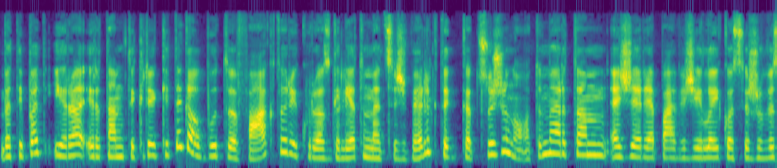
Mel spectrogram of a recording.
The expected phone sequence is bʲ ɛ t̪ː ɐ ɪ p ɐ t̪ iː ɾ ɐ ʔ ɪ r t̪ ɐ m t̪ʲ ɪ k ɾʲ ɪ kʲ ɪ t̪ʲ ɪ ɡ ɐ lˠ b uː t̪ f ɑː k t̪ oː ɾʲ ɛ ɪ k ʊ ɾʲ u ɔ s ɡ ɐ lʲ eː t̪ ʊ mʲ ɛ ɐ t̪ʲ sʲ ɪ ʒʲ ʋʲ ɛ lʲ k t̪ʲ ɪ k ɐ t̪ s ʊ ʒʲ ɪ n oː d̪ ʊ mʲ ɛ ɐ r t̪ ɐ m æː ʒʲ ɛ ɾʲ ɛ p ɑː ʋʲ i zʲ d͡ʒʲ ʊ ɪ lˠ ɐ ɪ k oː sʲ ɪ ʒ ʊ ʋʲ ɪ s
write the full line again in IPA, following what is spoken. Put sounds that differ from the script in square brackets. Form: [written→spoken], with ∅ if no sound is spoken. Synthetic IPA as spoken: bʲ ɛ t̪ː ɐ ɪ p ɐ t̪ iː ɾ ɐ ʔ ɪ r t̪ ɐ m t̪ʲ ɪ k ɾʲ ɪ kʲ ɪ t̪ʲ ɪ ɡ ɐ lˠ b uː t̪ f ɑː k t̪ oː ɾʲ ɛ ɪ k ʊ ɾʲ u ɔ s ɡ ɐ lʲ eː t̪ ʊ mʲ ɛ ɐ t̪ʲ sʲ ɪ ʒʲ ʋʲ ɛ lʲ k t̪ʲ ɪ k ɐ t̪ s ʊ ʒʲ ɪ n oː [d̪→t̪] ʊ mʲ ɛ ɐ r t̪ ɐ m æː ʒʲ ɛ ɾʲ ɛ p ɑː ʋʲ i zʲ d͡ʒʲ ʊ ɪ lˠ ɐ ɪ k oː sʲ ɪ ʒ ʊ ʋʲ ɪ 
